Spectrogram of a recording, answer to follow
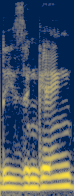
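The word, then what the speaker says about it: Liesegang: The dark reddish brown swirls and rings on the rocks are called Liesengang bands, pronounced Liesengang bands.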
